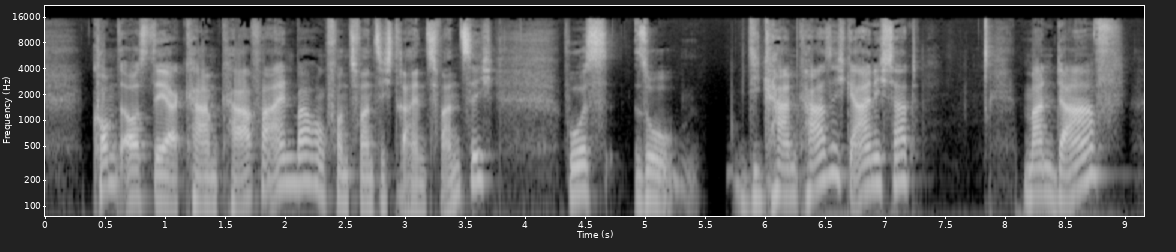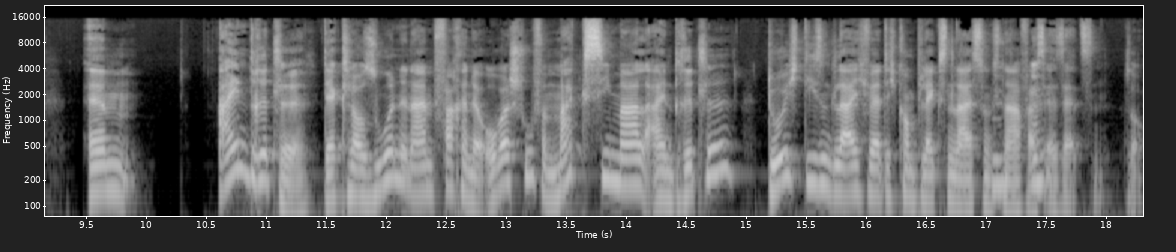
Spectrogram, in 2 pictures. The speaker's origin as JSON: {"language": "German", "region": "North Rhine-Westphalia", "country": "Germany", "said": "Wir kommen beide aus NRW"}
